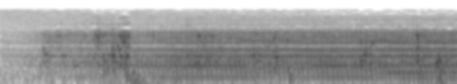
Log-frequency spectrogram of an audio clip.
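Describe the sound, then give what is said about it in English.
Speedboats on Beaver Lake, a clear lake ringed by mountains: a steady engine roar with strong harmonic drone, rising and falling in pitch as the boats pass, loud, with water churning underneath and no talking. “Water hot rods.”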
